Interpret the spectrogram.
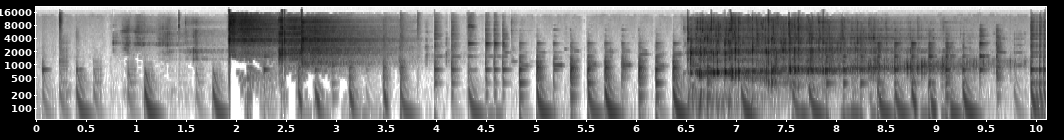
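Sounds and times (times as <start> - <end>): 
glass clinks and taps: 0.8 - 3.7
beer fizzing and gurgling as it is poured into a glass: 6.5 - 9.9.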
